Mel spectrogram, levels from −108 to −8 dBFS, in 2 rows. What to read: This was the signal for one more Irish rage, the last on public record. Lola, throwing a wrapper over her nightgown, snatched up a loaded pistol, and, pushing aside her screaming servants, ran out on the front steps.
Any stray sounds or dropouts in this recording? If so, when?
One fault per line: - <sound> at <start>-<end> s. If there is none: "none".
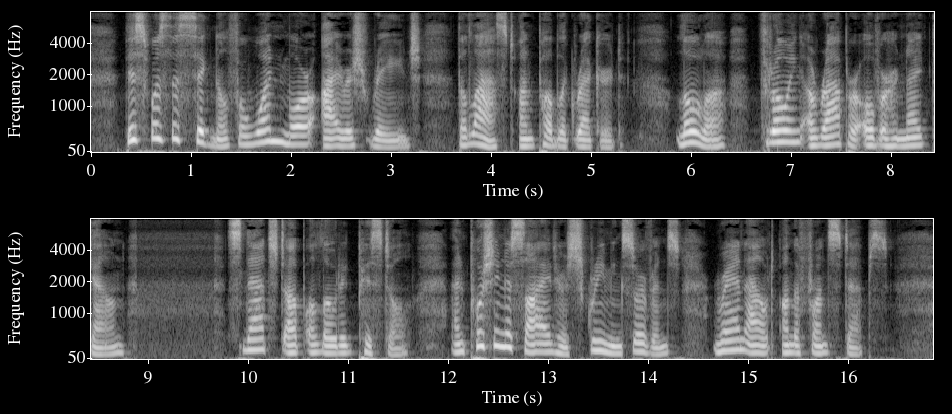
none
